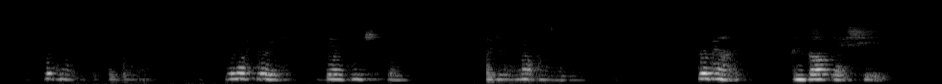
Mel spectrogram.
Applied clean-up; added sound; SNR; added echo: neural mask model DeepFilterNet 3.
